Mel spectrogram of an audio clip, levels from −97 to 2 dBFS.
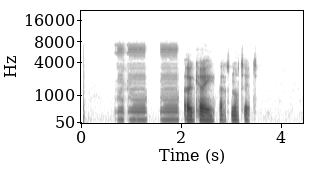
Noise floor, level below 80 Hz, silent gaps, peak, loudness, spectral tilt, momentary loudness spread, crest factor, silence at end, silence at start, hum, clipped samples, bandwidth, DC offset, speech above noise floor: -86 dBFS; -72 dBFS; none; -12 dBFS; -34 LUFS; -5.5 dB/octave; 20 LU; 24 dB; 0.95 s; 0.7 s; none; under 0.1%; 8 kHz; under 0.1%; 53 dB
